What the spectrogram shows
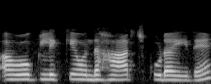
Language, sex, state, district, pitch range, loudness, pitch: Kannada, male, Karnataka, Mysore, 215-230 Hz, -16 LUFS, 225 Hz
